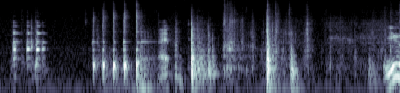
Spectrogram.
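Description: A plastic measuring cup clicking and knocking against a glass mixing bowl and the cornstarch bag as cornstarch is scooped and poured: short, irregular clinks and taps, some with a brief ring, in clusters with quiet gaps between.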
